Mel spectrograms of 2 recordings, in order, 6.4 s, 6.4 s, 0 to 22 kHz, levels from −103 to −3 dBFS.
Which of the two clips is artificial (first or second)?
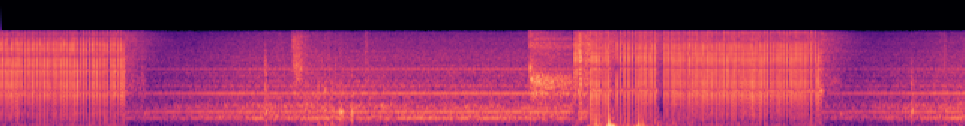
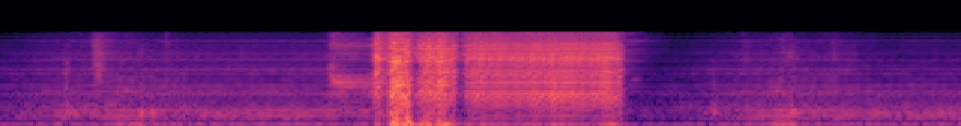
second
